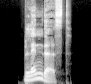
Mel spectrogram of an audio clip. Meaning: inflection of blenden: 1. second-person singular present 2. second-person singular subjunctive I
- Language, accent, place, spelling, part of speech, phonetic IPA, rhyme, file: German, Germany, Berlin, blendest, verb, [ˈblɛndəst], -ɛndəst, De-blendest.ogg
